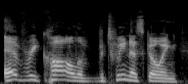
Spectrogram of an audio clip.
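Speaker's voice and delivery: ordinary talk, nothing marked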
